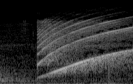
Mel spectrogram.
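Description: A mobile phone's anti-theft alarm blares a rising electronic siren wail the moment the handset is picked up, loud and close, after a brief quiet lead-in with no talk.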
